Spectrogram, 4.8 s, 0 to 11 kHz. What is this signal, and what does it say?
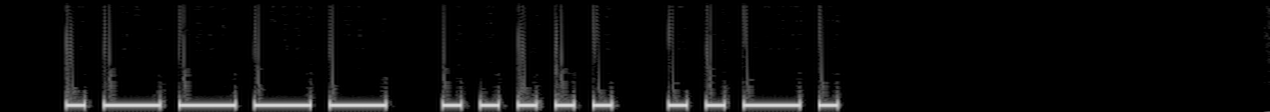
Morse code, heard as a keyed tone, about 17 wpm, 700 Hz. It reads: 15F
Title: Practice QSO - Exchange 2 - Info - 17wpm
